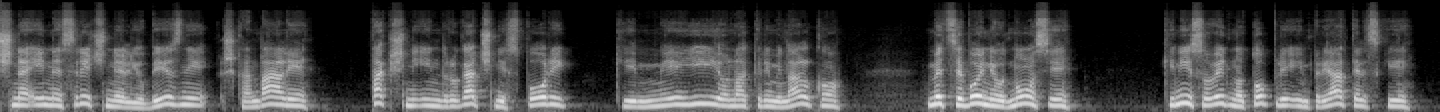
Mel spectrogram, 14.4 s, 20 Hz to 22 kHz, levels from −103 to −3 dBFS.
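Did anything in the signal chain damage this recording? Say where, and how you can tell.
No, nothing along the way from capture to playback seems to have harmed this speech recording, so there's no stage to point a finger at.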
